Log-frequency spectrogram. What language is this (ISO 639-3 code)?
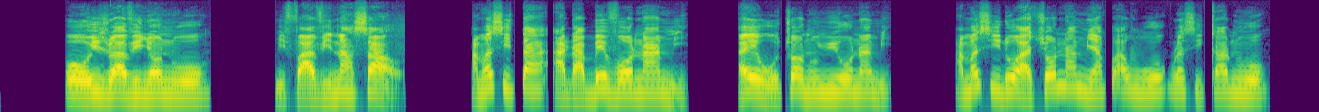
ewe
